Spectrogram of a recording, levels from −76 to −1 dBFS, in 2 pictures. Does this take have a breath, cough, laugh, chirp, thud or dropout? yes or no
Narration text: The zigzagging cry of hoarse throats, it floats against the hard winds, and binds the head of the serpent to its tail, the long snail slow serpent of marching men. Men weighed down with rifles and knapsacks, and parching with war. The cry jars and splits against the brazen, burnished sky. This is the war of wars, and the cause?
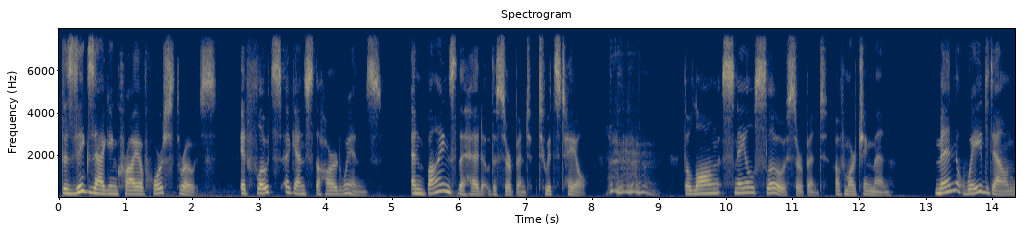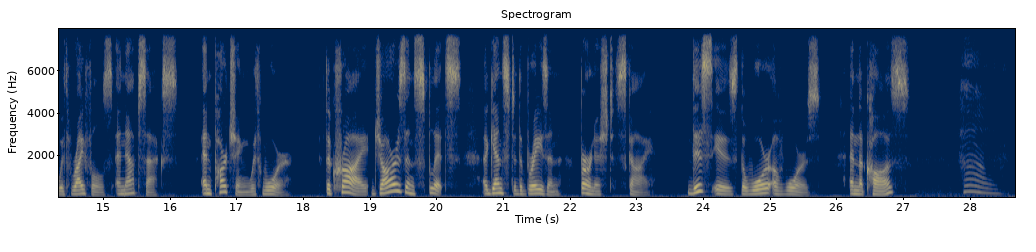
yes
